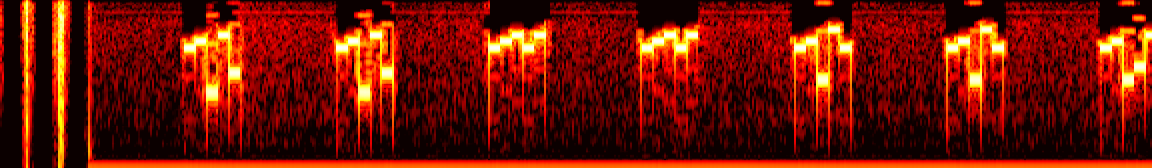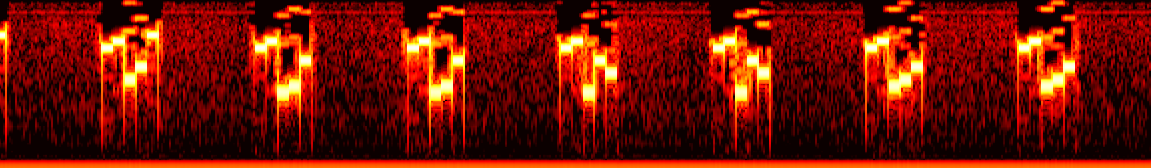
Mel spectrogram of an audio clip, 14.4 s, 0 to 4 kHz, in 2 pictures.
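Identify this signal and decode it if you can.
Five-tone selective call (ZVEI), heard as quick runs of five tones, tones of about 70 ms. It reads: 89104 89104 89080 89080 89338 89338 89350 89350 89126 89126 89164 89164 89235 89235
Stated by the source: ZVEI five-tone call 89280 received on an SDR.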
